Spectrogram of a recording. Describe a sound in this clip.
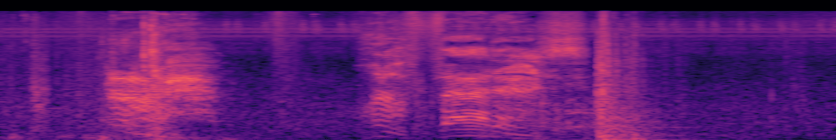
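A car's boot lid slams shut.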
